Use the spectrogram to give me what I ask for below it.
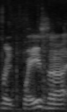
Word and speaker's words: Rayquaza: actually pronounced Rayquaza and not Rayquaza.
